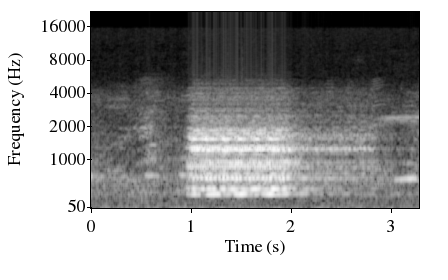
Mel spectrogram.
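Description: A whistle blows loudly for about a second.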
